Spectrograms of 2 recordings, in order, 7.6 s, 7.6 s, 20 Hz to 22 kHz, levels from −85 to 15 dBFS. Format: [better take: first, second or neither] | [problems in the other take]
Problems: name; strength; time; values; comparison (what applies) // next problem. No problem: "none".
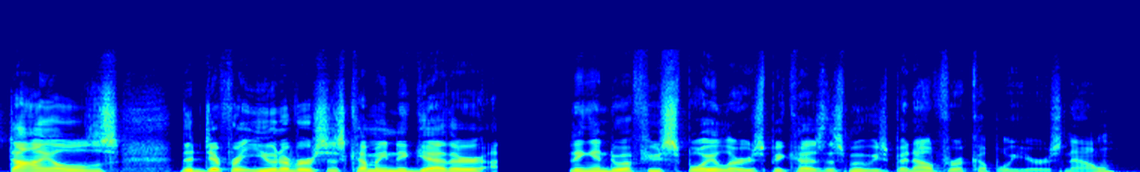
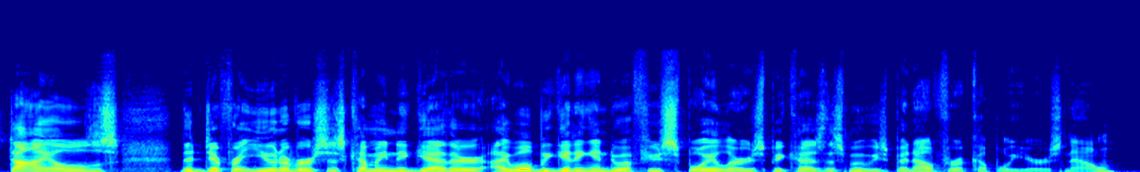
second | audio cutting out; at 3.5 s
